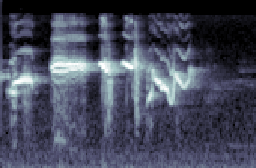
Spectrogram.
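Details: Oriental magpie-robin, fish-scale variety, training its voice: loud, clear whistled notes run into scratchy trills and downward slurs in a quick, varied burst of song.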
